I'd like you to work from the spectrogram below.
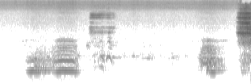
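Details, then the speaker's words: Woman snoring while asleep nearby, heard in the background of a live stream: snoring during sleep. "Alors, excusez-moi, j'ai madame la ronfleuse à côté. Hein, vous entendez?"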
